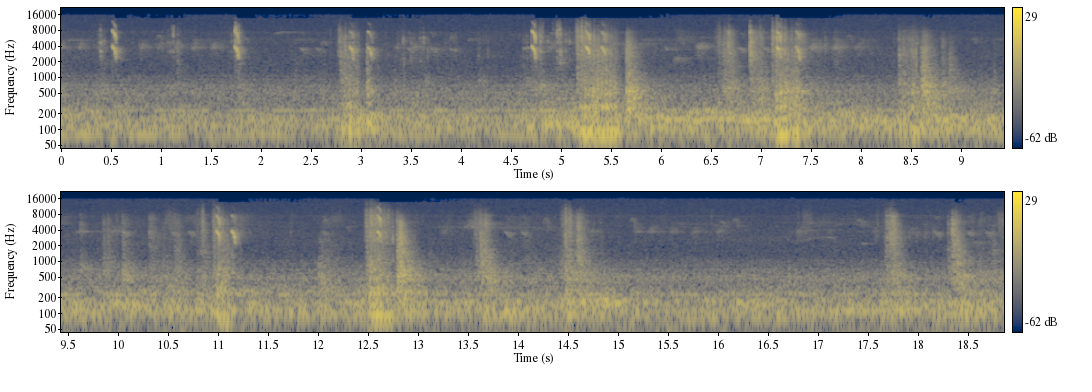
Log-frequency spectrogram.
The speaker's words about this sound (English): Back to the baby birds who are really calling a lot now.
